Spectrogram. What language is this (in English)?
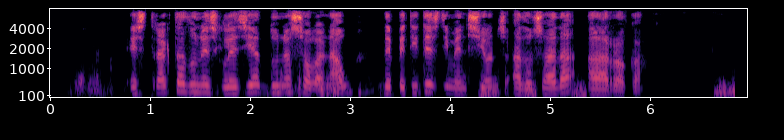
Catalan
